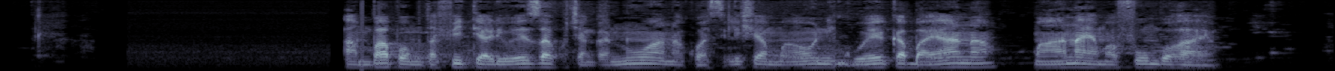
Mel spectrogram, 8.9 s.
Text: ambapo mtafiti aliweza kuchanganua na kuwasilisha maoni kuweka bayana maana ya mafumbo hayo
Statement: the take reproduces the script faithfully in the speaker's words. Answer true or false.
true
